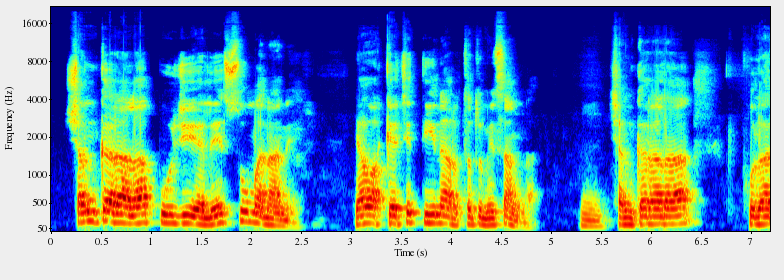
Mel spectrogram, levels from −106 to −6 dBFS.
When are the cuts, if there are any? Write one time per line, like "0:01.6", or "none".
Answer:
none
